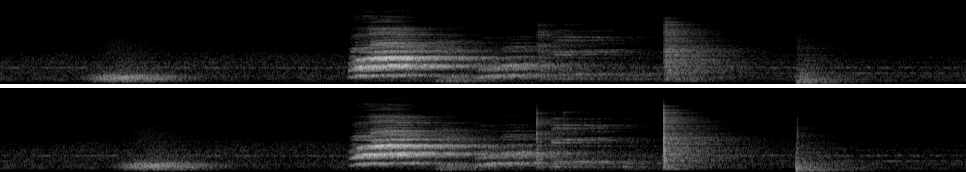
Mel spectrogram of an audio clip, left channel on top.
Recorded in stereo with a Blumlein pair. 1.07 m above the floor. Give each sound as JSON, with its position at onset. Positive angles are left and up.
{"t": 3.5, "sound": "a cat meowing", "azimuth_deg": 20, "distance_m": 2.0}
{"t": 5.4, "sound": "a clunk", "azimuth_deg": -50, "distance_m": 0.8}
{"t": 8.0, "sound": "a cupboard door", "azimuth_deg": -55, "distance_m": 0.8}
